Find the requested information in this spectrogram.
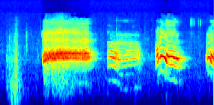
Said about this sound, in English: We crouched there behind the curtains, watching the parrot. He protested a while at being so rudely disturbed by some unseen agency, then climbed about the cage with claws and beak, pecked at crumbs, and appeared entirely normal.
